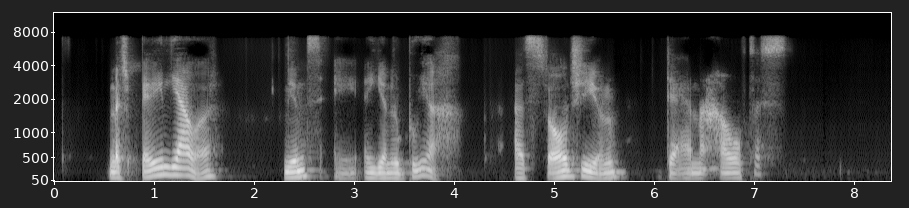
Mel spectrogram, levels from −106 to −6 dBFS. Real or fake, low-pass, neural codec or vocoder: fake; 7.2 kHz; codec, 16 kHz, 1 kbps, X-Codec, HuBERT features, trained on balanced general audio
